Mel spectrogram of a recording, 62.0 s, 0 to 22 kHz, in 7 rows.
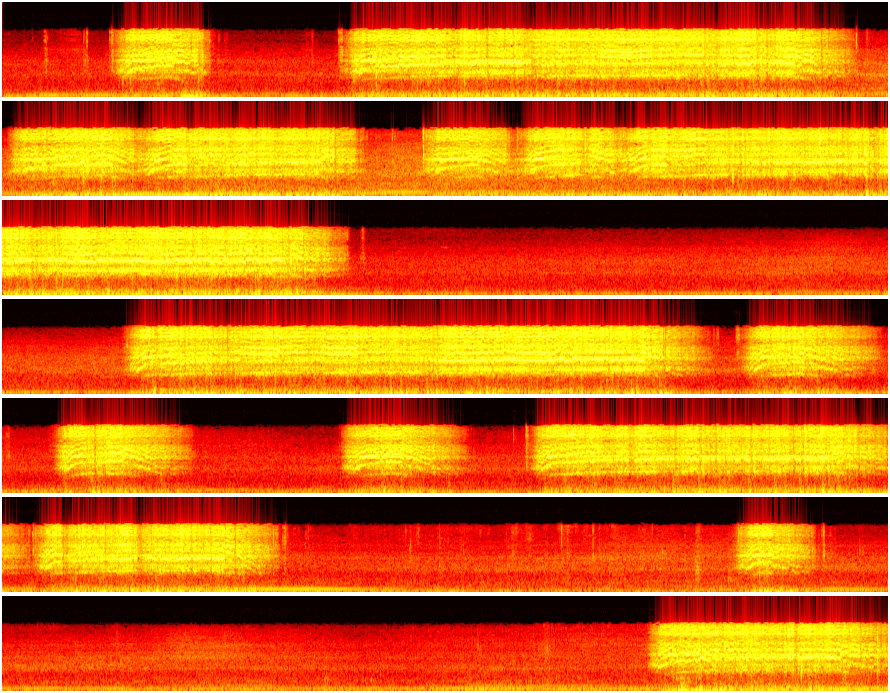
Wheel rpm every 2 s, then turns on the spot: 50, 40, 210, 220, 90, 190, 90, 150, 230, 230, 100, 0, 0, 10, 190, 220, 170, 60, 60, 50, 100, 220, 130, 100, 0, 20, 20, 0, 0, 20, 180.
0-2 20-22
